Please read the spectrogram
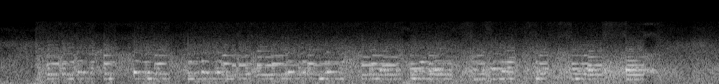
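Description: From 0.00 to 1.34 s the sound is chopped by the voice detector: about 0.8 s of it flickers away into hiss, most likely because the sender's detector kept toggling transmission and the receiver filled the gaps with comfort noise. On a waveform the envelope breaks into ragged pieces. A spectrogram shows detailed, structured energy alternating with flat, featureless noise bands, all stopping at 8 kHz as the call codec's bandwidth limit allows.

At 1.70–1.88 s, 3.44–3.62 s and 4.01–4.10 s the sound is dropped by the voice detector. The detector likely judged quiet material to be background and stopped sending, so 180 ms, 180 ms and 90 ms of sound are lost and replaced by steady synthetic noise. Each gap appears as a low, even block on the waveform and a smooth, texture-less patch on the spectrogram, with the sound snapping back when transmission resumes.

Chopping returns at 2.36–2.57 s (90 ms filled), 4.52–5.72 s (about 0.72 s filled) and 6.02–7.19 s (about 1.0 s filled). 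These stretches give the same stuttering on-off texture.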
